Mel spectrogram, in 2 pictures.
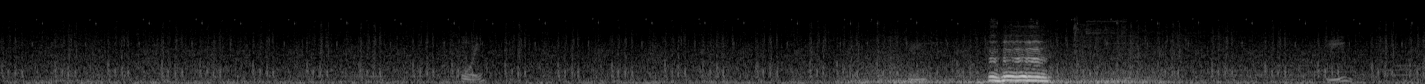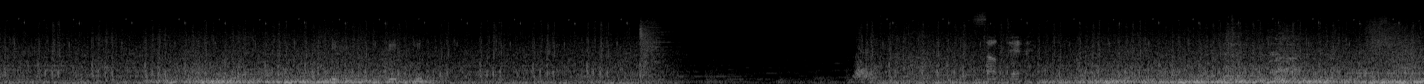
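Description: Horse hooves pound steadily on the ground at a gallop.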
